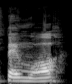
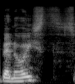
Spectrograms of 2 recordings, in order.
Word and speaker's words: Benoist: Because it's Benoit, not Benoist, but she does pronounce it Benoist.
